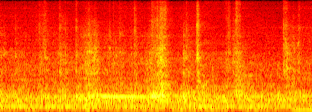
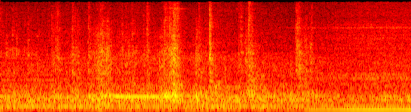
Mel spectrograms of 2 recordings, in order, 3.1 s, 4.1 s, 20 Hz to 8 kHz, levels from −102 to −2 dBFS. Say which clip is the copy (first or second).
first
